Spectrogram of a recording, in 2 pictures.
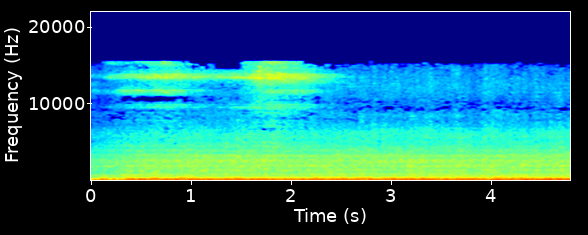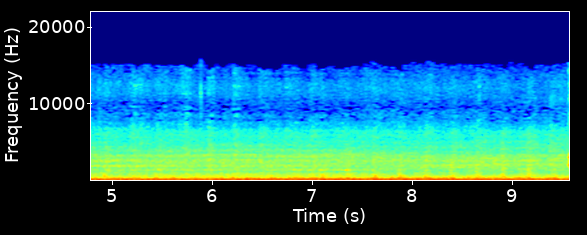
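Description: A Norfolk Southern freight train rolls steadily past up close, coal hopper cars rumbling loud and continuous with rhythmic wheel clatter over the rails and no pauses.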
